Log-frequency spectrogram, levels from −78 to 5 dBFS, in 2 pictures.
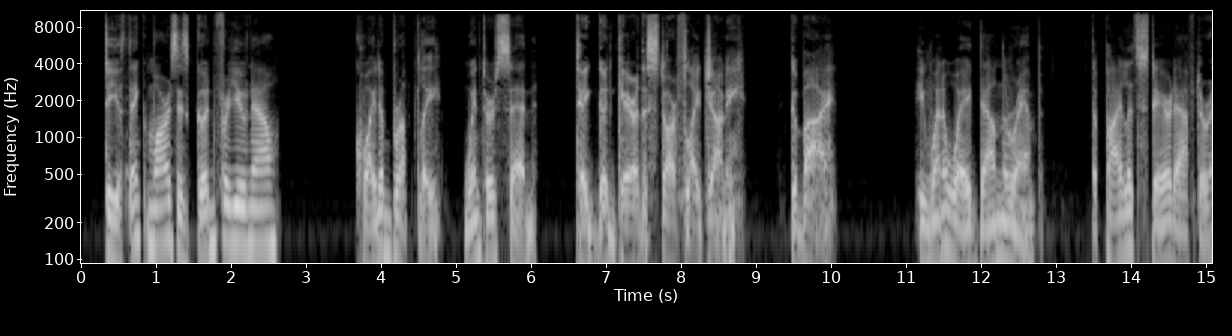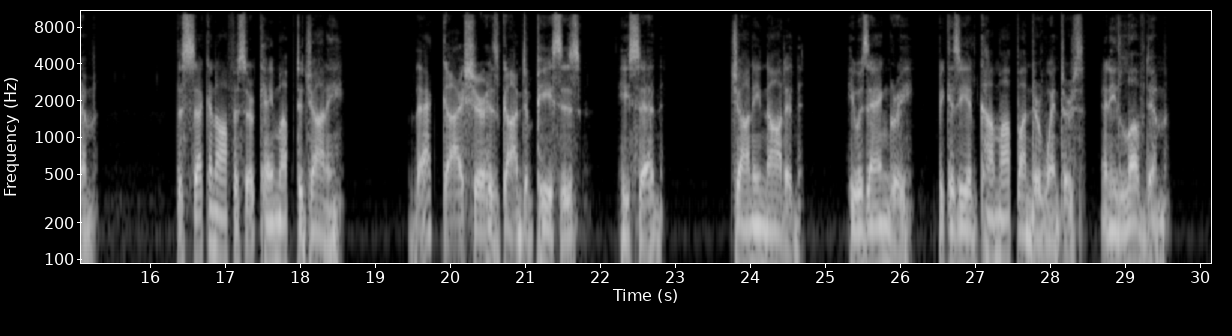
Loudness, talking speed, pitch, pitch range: -16 LUFS, 125 wpm, 125 Hz, 100-155 Hz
